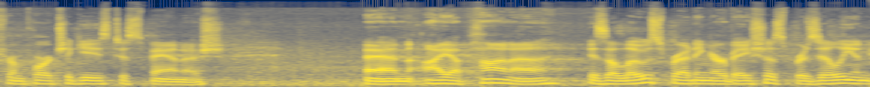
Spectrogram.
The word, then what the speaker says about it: ayapana: And ayapana is a low-spreading herbaceous Brazilian shrub whose long, narrow leaves are used to make a mildly stimulating decoction resembling tea.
